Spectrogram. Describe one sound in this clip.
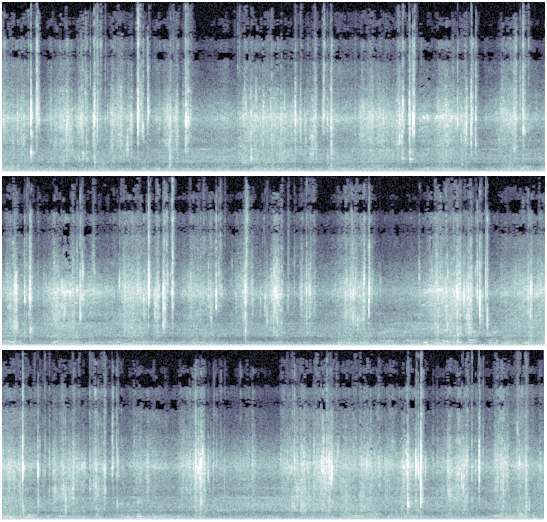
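Gloved hands scrape and rub wet mud and rock.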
